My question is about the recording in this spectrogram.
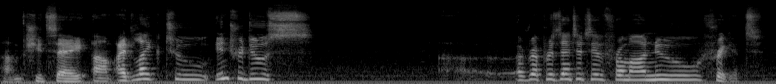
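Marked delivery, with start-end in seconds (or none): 1.2-7.6 formal introduction. Acted. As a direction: present the guest with ceremony.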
